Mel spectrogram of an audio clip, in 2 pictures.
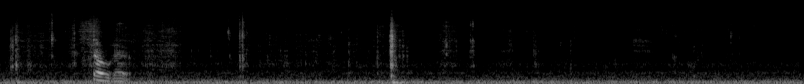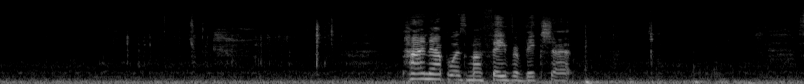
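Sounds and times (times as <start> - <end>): low hum: 0.0 - 16.0
chewing and mouth clicks: 2.1 - 11.6, 14.0 - 15.5.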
